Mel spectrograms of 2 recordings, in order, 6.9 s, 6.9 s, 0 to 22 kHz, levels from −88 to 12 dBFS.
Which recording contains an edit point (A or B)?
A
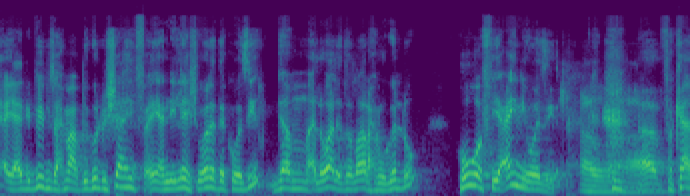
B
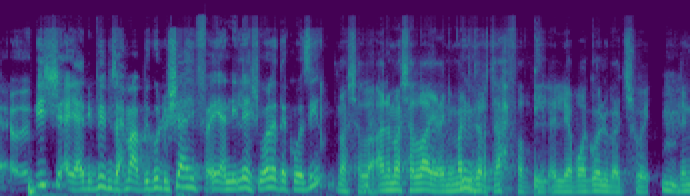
B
